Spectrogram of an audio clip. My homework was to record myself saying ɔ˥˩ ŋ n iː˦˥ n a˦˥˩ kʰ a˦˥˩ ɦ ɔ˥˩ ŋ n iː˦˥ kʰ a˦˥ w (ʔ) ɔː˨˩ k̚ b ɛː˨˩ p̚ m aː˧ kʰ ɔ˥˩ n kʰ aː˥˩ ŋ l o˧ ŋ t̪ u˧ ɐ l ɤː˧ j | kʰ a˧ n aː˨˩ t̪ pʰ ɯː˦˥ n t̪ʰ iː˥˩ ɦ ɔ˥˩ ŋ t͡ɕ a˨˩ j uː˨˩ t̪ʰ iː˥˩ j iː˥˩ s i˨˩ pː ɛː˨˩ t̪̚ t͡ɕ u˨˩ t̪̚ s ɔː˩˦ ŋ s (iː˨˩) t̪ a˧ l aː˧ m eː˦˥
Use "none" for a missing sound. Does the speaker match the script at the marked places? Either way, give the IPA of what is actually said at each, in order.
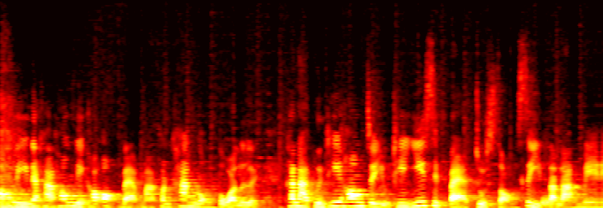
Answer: ʔ, iː˨˩

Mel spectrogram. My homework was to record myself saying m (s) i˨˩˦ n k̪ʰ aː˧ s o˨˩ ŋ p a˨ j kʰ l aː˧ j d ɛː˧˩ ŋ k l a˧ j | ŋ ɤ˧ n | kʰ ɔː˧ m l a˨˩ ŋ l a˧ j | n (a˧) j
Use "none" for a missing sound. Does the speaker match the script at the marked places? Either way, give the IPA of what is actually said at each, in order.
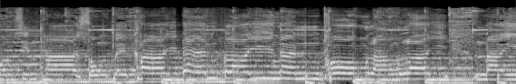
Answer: s, a˧

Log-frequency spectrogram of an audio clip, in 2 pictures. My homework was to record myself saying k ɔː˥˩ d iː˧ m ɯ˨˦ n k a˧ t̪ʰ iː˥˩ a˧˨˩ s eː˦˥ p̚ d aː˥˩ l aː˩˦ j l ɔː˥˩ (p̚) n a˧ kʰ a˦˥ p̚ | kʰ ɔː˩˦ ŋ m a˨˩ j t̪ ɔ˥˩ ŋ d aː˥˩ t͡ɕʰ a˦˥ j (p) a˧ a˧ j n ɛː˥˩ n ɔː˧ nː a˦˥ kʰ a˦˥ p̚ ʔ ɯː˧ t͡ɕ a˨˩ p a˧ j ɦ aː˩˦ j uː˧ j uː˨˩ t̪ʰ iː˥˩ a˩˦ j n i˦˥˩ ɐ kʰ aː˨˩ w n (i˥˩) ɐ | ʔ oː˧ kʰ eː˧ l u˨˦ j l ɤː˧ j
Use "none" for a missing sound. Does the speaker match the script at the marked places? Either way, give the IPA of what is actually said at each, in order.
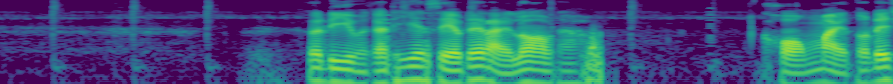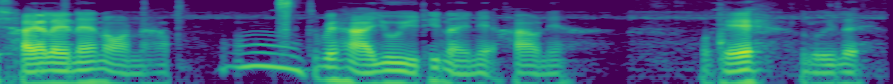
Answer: p̚, ʔ, i˦˥

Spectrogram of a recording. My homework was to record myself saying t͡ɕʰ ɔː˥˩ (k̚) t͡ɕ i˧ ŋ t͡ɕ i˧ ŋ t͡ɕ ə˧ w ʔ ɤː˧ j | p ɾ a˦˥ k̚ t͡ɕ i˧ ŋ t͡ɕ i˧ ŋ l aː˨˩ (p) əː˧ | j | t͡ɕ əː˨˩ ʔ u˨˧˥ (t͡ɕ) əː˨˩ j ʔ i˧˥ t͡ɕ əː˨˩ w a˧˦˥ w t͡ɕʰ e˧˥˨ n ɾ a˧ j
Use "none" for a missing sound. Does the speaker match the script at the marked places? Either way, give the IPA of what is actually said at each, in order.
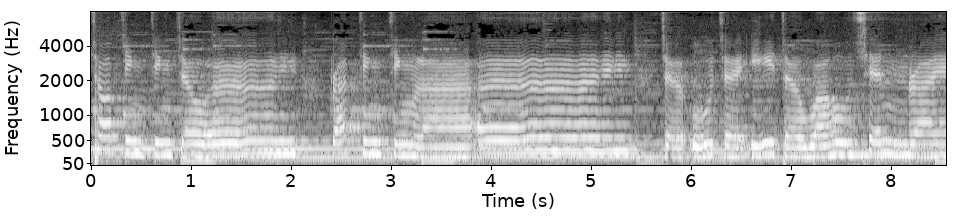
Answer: p̚, ʔ, t͡ɕ

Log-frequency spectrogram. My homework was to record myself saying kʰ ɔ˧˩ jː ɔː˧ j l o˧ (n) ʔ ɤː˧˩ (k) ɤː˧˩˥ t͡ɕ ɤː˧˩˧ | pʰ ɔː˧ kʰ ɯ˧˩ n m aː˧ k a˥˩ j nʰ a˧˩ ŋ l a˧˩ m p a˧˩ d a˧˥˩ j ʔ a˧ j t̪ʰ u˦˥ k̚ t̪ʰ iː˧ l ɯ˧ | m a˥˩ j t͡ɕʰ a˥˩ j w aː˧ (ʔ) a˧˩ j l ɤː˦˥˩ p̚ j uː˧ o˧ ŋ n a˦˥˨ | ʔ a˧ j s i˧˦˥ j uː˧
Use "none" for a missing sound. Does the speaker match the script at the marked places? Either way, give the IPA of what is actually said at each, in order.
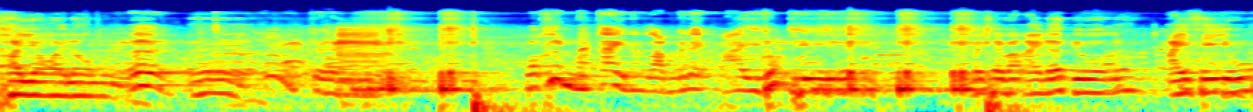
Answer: ŋ, ʔ, ʔ

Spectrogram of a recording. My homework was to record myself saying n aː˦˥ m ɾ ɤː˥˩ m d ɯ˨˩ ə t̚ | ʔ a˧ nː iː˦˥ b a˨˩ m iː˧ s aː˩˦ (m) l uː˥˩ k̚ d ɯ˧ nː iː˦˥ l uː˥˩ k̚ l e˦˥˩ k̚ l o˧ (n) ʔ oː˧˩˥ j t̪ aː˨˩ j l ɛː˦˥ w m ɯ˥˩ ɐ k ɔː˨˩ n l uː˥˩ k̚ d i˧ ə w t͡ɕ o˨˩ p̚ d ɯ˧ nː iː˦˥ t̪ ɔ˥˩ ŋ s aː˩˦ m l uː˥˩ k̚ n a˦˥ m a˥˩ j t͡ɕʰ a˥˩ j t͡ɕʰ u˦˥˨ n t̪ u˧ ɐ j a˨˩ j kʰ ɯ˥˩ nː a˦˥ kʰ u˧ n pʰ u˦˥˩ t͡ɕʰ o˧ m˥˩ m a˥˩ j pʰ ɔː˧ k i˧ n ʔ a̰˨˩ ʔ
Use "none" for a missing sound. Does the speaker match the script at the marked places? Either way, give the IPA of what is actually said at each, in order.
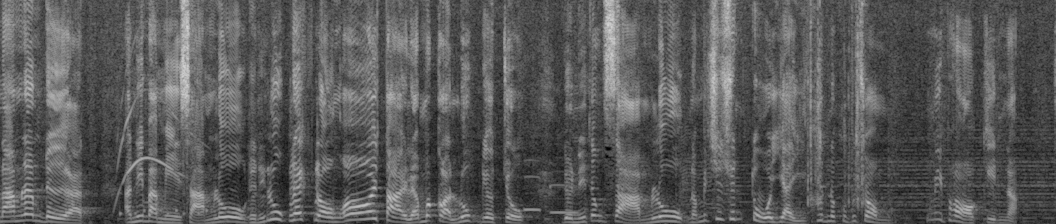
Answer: m, ŋ

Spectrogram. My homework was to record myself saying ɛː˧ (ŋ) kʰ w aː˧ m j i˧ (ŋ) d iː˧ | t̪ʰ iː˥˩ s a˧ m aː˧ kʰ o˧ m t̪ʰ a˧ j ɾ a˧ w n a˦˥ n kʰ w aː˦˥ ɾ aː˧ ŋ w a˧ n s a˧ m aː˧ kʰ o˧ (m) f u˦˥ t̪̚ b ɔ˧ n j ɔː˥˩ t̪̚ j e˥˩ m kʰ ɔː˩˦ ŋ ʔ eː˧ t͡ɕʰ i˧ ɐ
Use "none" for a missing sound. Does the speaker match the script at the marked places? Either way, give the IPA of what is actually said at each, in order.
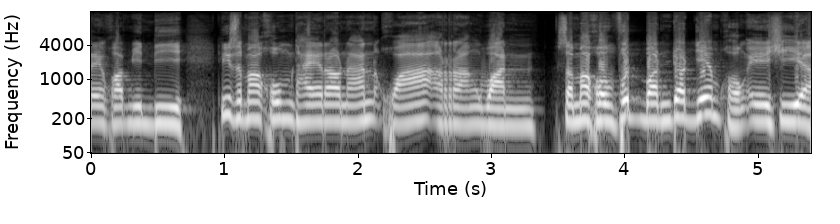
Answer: ŋ, n, m

